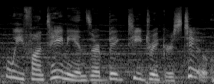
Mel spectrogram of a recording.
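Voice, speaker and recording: Woman acting a keen polite young reporter girl in a game, high animated voice, music behind. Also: moderate pace, lightly acted. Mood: eager, persuasive. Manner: courteous, enthusiastic.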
